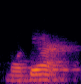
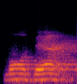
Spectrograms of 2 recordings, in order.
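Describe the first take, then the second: First: Said in the usual way. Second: "Modern" said again, louder, with its two syllables MO-dern set apart; syllables marked. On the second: Shown as a demonstration. Teacher counts syllables of "Modern" aloud, stressing each beat. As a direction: tap out "Modern" as MO-dern for the class. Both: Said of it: "two syllables".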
